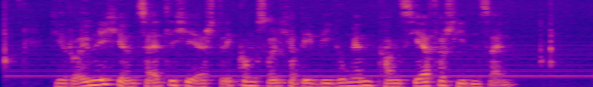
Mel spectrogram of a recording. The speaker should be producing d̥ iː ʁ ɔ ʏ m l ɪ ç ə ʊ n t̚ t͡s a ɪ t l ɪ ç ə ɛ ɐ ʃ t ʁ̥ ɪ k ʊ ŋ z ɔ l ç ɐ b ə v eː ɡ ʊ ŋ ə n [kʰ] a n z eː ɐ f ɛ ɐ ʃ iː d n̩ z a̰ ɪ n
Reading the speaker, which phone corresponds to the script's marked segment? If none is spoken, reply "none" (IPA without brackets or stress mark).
kʰ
